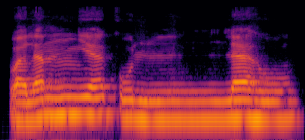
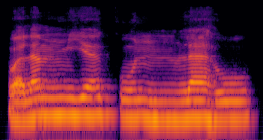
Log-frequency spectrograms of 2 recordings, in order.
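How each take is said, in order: First: The merged sound is held with a nasal hum. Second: The n is pronounced clearly before the l. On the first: "Bukan walam yakullahu. Tidak ditahan" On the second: "Bukan juga"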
